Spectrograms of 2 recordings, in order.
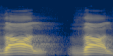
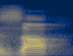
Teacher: تو ہم نے ذال پڑھنا ہے، زا نہیں پڑھنا۔ اچھا، ذال کا مخرج زبان کا سرا، اوپر کے دانتوں کے اندرونی کنارے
